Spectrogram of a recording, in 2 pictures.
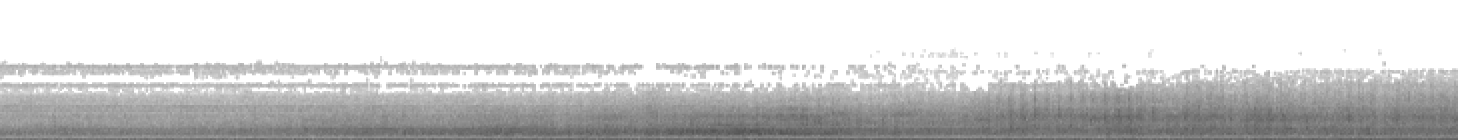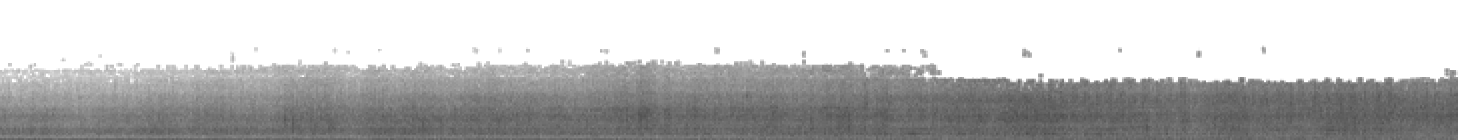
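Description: A loaded taconite train passes, led by GE diesel locomotives. The engines' steady drone carries throughout, and wheel and rail noise grows as the locomotives and the first loaded ore hoppers roll by.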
